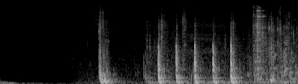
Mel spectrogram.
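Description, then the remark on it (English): A single dull thud, then a quick, steady run of about six firm knocks on the front door of Dr. Saperstein's house early in the morning, fairly loud, with no voices. “Saperstein, where we see Anne and Chris pull up, get out of their car, and knock on the front door.”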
